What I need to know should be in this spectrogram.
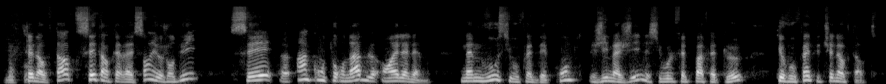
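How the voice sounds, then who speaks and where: A man's voice: a little high, very animated, fairly quick, darkish tone, husky, no room sound. A man presenting a technical webinar, hesitant and self-correcting, candid and skeptical in tone.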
